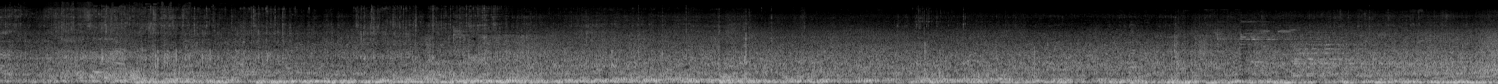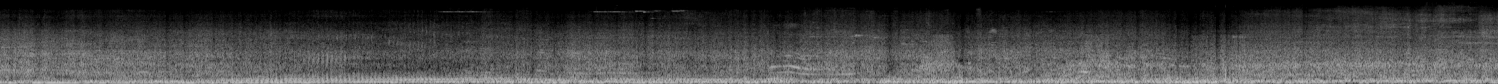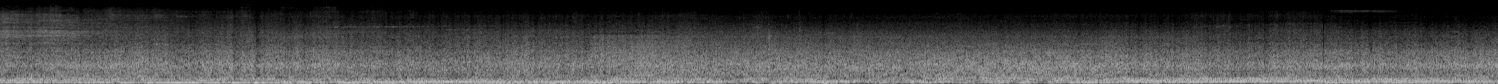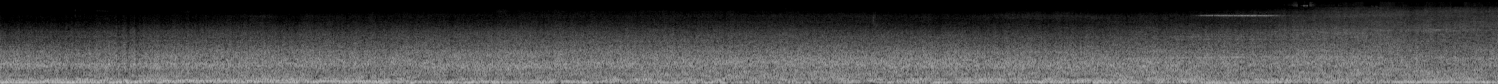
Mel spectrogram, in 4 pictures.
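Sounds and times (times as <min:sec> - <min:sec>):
vehicle engines running: 0:00.0 - 0:12.3, 0:13.5 - 0:59.9
tyres on road: 0:00.0 - 0:59.9.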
